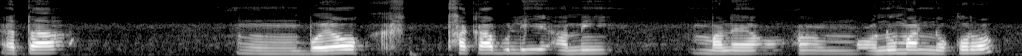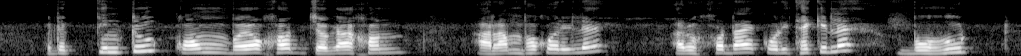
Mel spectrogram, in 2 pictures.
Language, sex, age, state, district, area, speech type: Assamese, male, 60+, Assam, Goalpara, urban, spontaneous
